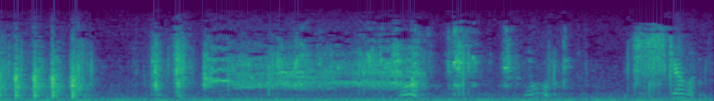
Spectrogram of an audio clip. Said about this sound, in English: Well, we're going in to get the Wicked Witch. I better knock on the door.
